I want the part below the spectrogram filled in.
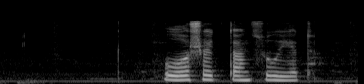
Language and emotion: Russian, neutral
